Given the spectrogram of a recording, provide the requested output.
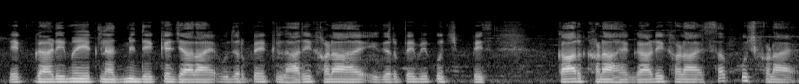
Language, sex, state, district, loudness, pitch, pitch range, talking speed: Hindi, male, Punjab, Pathankot, -18 LUFS, 120 Hz, 115-125 Hz, 225 wpm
